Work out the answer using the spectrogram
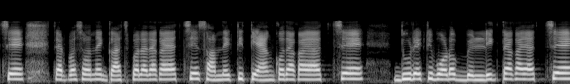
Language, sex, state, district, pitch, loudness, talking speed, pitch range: Bengali, female, West Bengal, Malda, 235 Hz, -12 LUFS, 180 wpm, 225-250 Hz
